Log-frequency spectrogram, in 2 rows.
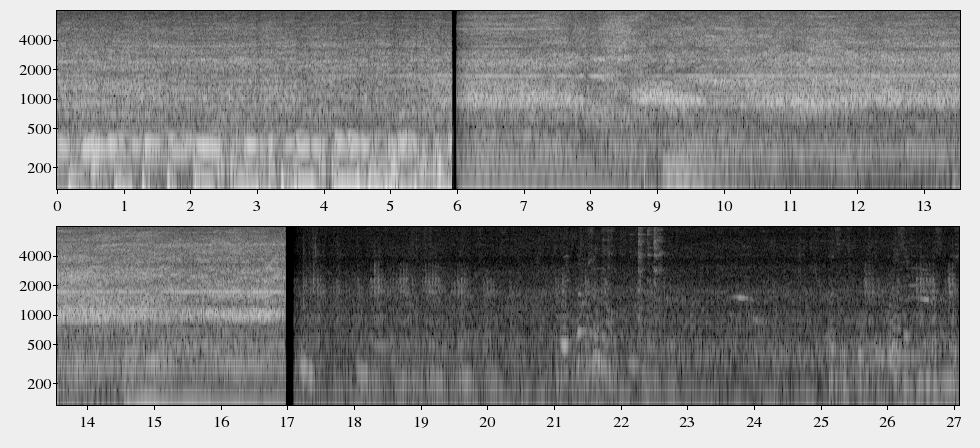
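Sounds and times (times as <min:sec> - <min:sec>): electric hair dryer blowing: 0:00.0 - 0:17.0.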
